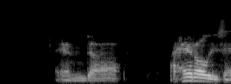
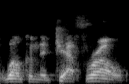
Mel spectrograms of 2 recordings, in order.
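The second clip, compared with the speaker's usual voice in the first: [name] intro parody; 2 semitones higher, slower than usual. Retold or imitated. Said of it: "beginning of Doctor Dre".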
